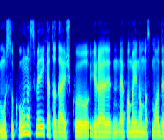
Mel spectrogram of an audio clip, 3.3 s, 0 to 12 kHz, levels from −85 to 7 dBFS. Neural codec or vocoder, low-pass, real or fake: codec, 16 kHz, 0.9 kbps, LongCat-Audio-Codec; 7.2 kHz; fake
